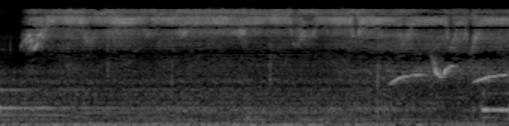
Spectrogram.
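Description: A long, steady hiss, made as a snake's hiss, held for about four seconds. A few short bird chirps come in near the end.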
